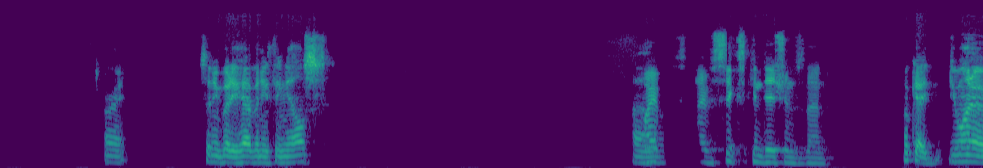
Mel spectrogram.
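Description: An older man speaks calmly over an online call, in short bursts with pauses.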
